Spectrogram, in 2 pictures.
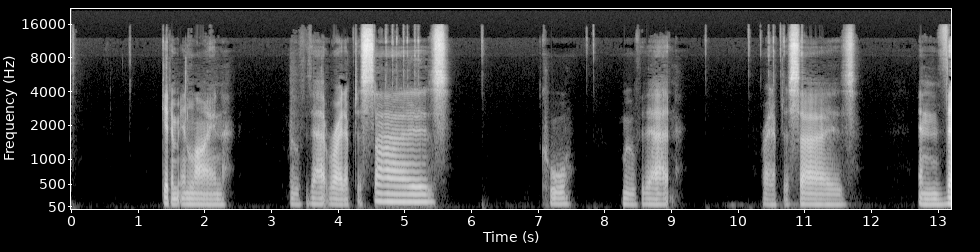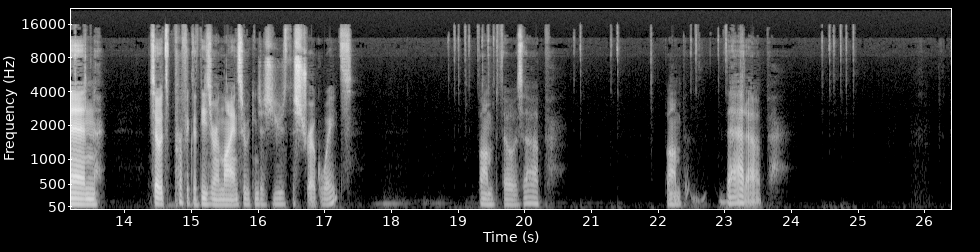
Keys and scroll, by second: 13.1 ctrl+=, 21.8 ctrl+=.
